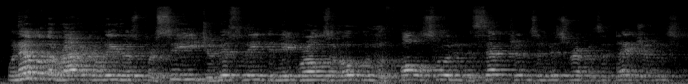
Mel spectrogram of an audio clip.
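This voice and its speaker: A man playing a zealous, indignant 1870s Southern newspaperman in a dramatic historical reading, with emphatic oratorical delivery. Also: sits high. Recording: very echoey hall, distant microphone.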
